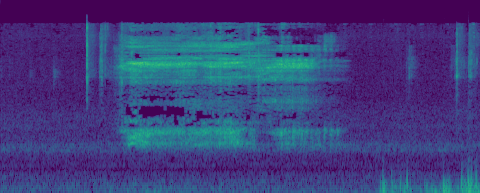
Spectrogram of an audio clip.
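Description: An Untamed Fingerlings dinosaur toy giving a rasping electronic growl from its small speaker, lasting about two and a half seconds from a little over a second in. Dull handling rumble follows near the end.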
